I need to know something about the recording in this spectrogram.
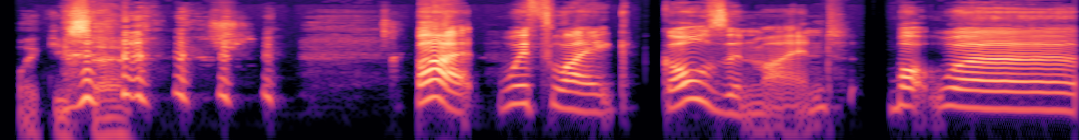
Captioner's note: laughs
